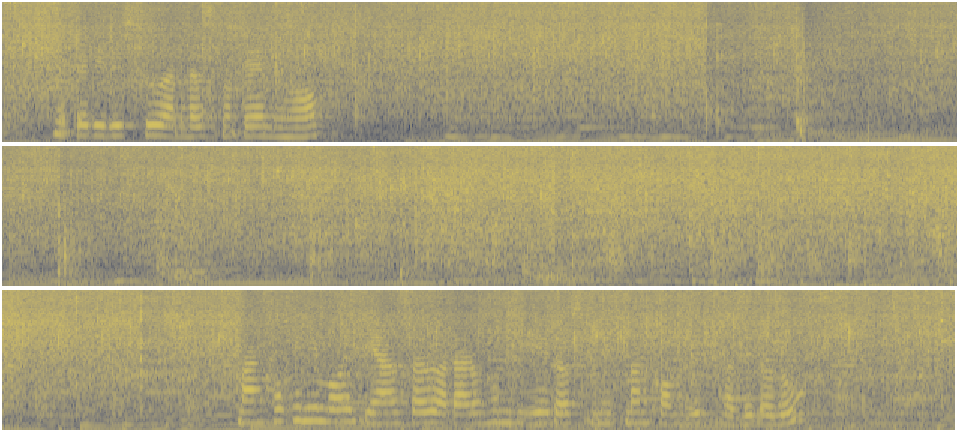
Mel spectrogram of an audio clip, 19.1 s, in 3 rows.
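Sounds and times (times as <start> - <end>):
food sizzling in hot oil: 0.0 - 19.0
pan knocks and scrapes: 6.7 - 7.8, 8.4 - 14.2.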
